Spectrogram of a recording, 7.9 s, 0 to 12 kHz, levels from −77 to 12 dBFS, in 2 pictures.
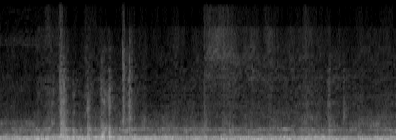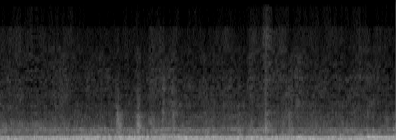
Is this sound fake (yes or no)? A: yes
